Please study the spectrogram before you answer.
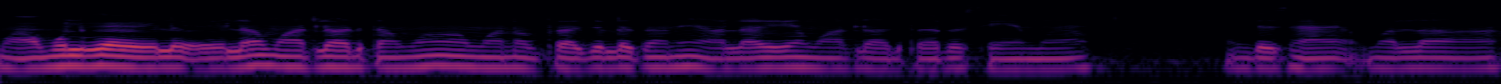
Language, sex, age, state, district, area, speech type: Telugu, male, 18-30, Telangana, Nalgonda, rural, spontaneous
